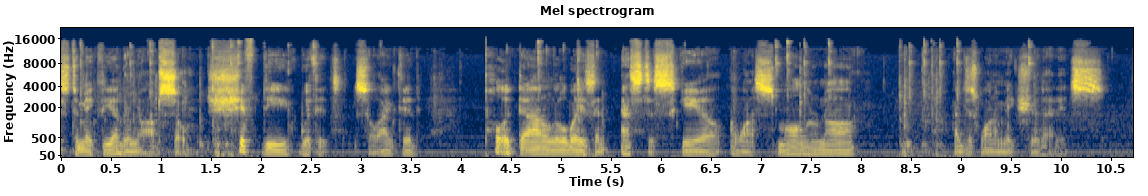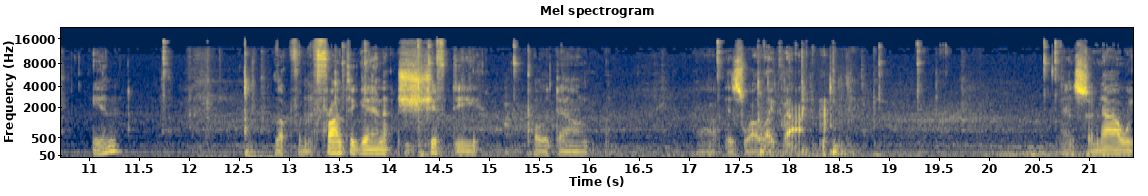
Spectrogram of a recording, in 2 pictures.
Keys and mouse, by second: 0.1 shift+middle click, 0.7 shift+middle click, 1.6 shift+d, 1.7 click, 2.6-4.8 drag, 5.2 s, 7.1 click, 7.5 middle click, 8.5 shift+middle click, 8.9 middle click, 9.7-11.8 drag, 12.6 KP_1, 13.7 shift+middle click, 14.4 shift+d, 15.3-17.3 drag, 17.8 alt+a, 18.2 Tab, 18.6 alt+a, 18.9-19.3 middle drag.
